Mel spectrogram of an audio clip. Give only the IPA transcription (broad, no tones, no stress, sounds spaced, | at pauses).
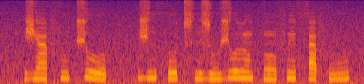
ʒ ã f u t͡ʃ o | ʒ ɨ h o t͡sʰ ɨ z u ʒ o l õ k õ f ẽ h a f u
